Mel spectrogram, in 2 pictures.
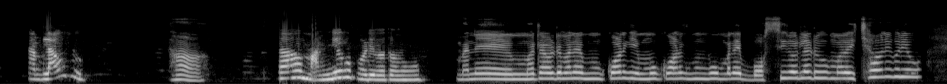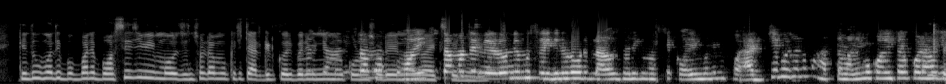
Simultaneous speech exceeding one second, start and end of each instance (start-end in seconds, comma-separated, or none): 12.4-14.3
